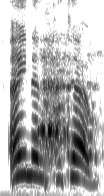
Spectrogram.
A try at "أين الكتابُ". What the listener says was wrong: Remember, remember to pronounce the last vowel. So in this case, it's a dhamma.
